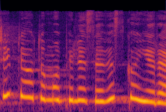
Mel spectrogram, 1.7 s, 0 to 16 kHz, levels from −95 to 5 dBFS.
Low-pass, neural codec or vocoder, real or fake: 10.8 kHz; none; real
